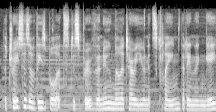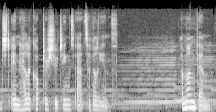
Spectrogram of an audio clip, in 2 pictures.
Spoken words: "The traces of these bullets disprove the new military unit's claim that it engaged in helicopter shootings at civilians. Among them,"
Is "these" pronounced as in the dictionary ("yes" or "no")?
yes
